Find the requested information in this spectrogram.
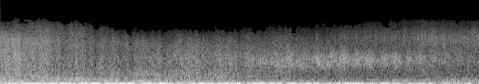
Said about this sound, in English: Yep, Jack's boat blew up thanks to Omar's henchmen.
